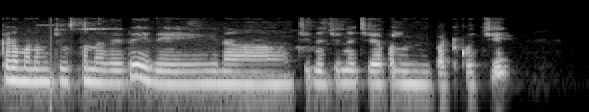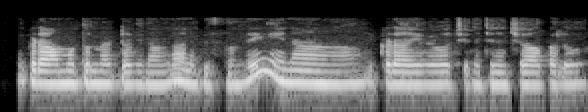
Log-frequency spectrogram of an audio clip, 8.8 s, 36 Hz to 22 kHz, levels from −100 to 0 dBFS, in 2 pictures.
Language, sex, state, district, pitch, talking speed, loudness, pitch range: Telugu, female, Andhra Pradesh, Anantapur, 185 Hz, 135 wpm, -22 LUFS, 180-195 Hz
